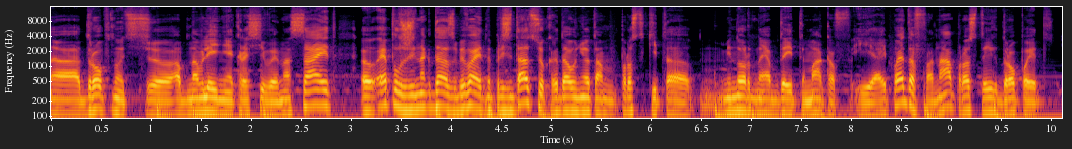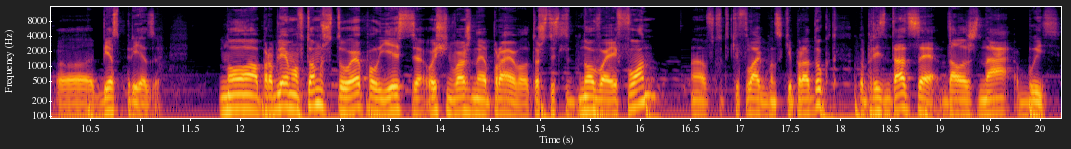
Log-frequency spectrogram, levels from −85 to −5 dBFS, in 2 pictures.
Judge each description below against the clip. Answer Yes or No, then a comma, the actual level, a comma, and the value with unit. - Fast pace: No, average, 150 wpm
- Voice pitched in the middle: No, low, 110 Hz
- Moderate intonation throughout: Yes, average, 3.4 semitones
